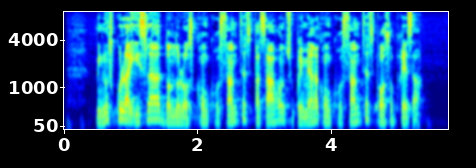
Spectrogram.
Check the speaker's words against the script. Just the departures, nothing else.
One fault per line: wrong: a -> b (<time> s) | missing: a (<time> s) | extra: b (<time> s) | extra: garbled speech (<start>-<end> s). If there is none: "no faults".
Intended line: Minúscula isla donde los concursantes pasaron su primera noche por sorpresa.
wrong: noche -> concursantes (3.8 s)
